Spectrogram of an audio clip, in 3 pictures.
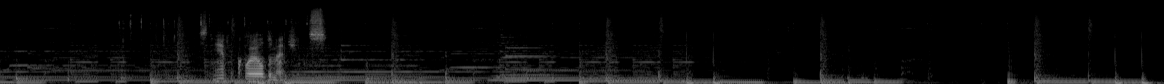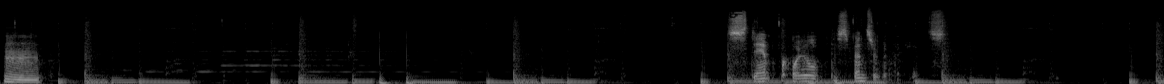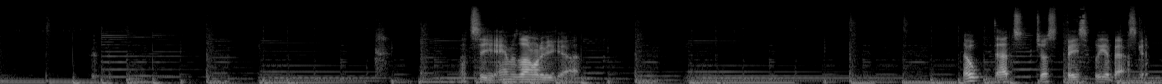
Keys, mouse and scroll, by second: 0.7 click, 1.2 alt+d, 1.4 alt+s, 1.4-3.3 typing, 4.5 click, 10.9 ctrl+click, 11.8 ctrl+w, 13.2 middle click, 13.8 ctrl+Tab, 17.5 ctrl+t, 17.7-21.8 typing, 24.2 middle click, 25.3 ctrl+middle click, 26.3 ctrl+middle click, 26.8 ctrl+w, 31.1 click, 32.1 click, 32.4 click, 33.9 ctrl+click, 34.6 ctrl+w.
